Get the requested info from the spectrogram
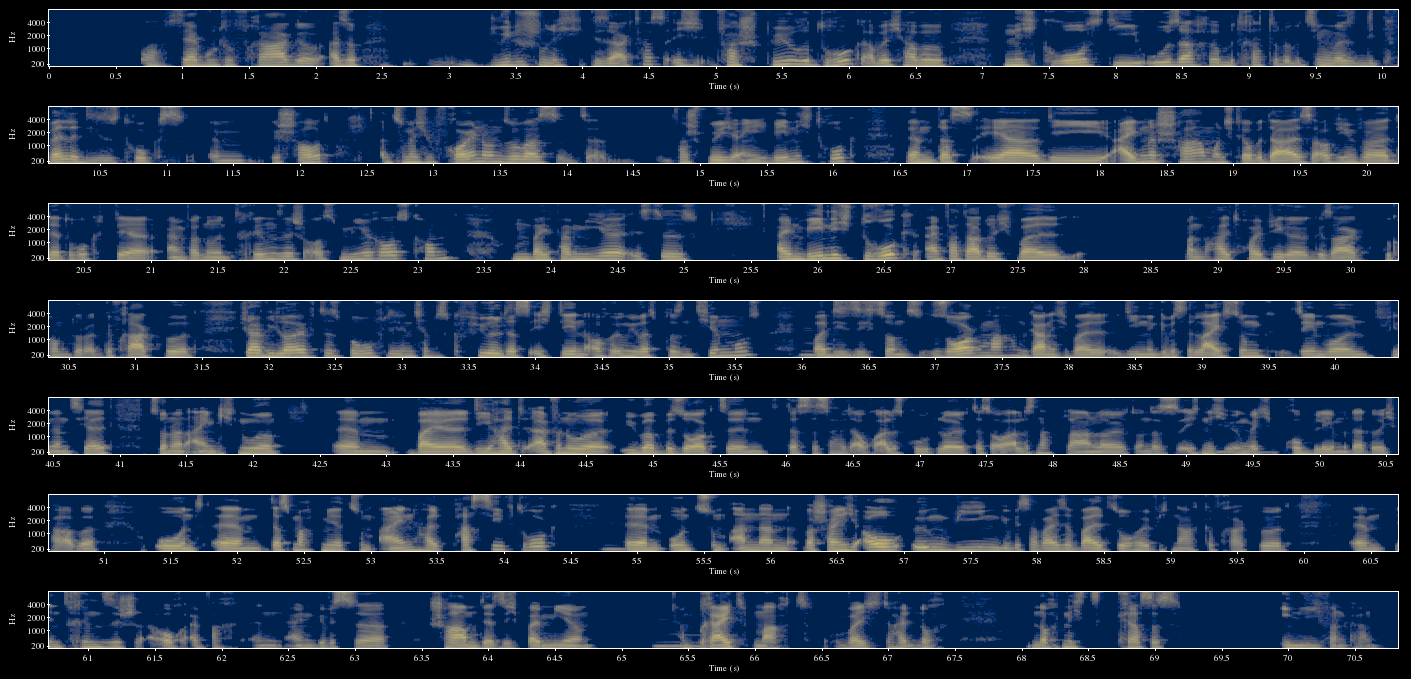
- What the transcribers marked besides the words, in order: other background noise
- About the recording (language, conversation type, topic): German, advice, Wie kann ich mit Rückschlägen umgehen und meinen Ruf schützen?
